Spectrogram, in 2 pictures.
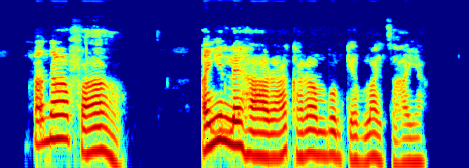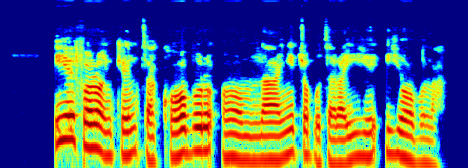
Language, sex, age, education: Igbo, male, 15-29, secondary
